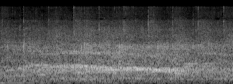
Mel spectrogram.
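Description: Audience applauding, hands clapping in a steady patter.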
